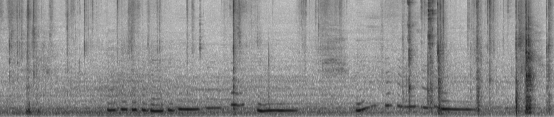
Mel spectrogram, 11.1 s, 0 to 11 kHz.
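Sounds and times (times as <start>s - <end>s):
woman humming: 2.2s - 6.1s, 7.1s - 10.2s.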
